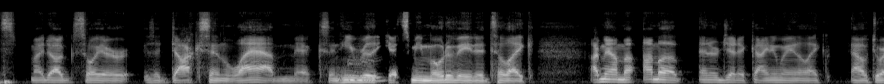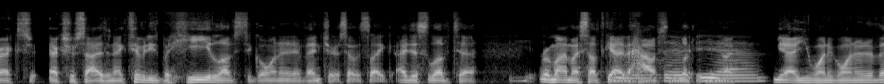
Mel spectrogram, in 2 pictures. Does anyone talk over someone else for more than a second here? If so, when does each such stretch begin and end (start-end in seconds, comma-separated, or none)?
15.1-16.4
